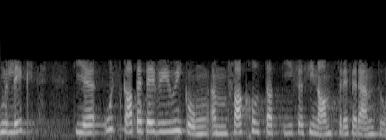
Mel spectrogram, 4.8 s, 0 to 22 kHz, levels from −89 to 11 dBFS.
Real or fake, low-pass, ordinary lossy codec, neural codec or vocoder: real; 3.6 kHz; none; none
